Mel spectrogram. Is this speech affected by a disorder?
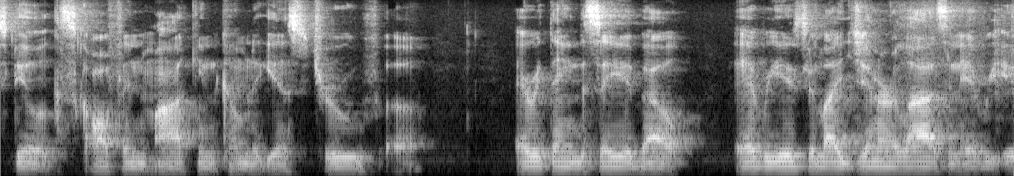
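No.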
